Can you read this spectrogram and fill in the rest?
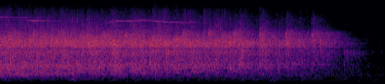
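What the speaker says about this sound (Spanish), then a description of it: "Dar un aplauso a Dios por su palabra." A church congregation applauds after a sermon reading, broad, even clapping that holds steady for several seconds and then fades away to quiet.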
